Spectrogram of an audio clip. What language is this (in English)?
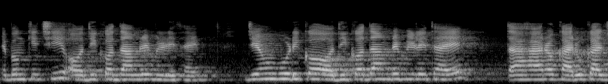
Odia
